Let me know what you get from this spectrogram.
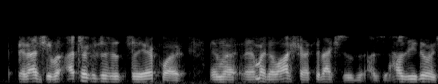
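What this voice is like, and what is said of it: Foreign accent, somewhat hard to understand. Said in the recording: “sometimes it's hard to understand your accent a little bit”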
